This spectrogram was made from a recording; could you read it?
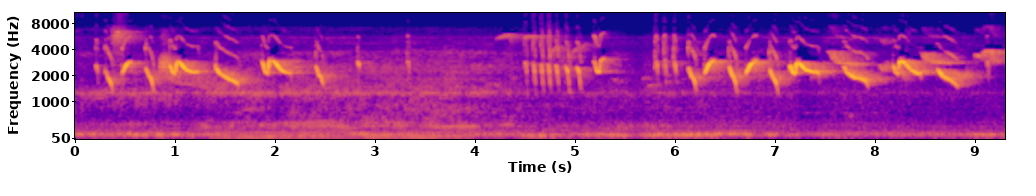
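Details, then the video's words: Abbott's babbler (pelanduk semak) in energetic 'nembak nyiul' song: fast runs of looping, downslurred whistles, a quick rattling series of short notes midway, then dense whistled phrases resuming, faint hum beneath. "masteran nembak nyiul keras khas pelanduk semak"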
